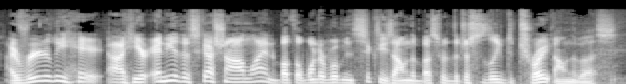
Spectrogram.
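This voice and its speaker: Man, podcast host, lively swooping pitch, forceful bright tone, close dry sound, casual joking banter. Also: quick pace, no echo. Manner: animated, joking, swears casually. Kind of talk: casual comic book podcast chat.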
